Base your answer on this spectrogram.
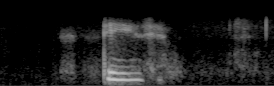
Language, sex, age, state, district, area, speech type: Santali, female, 18-30, West Bengal, Bankura, rural, conversation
